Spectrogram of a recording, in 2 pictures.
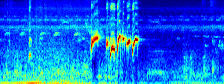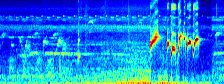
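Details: Red-whiskered bulbul's long, twisting morning song, repeated twice about six seconds apart. Each phrase is a fast string of whistled, up-and-down notes over a steady low hum and faint chirps.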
